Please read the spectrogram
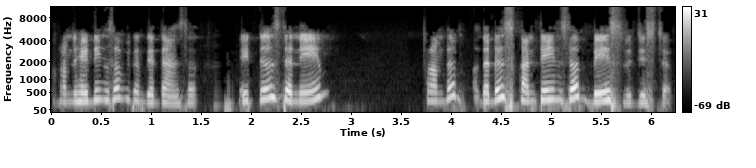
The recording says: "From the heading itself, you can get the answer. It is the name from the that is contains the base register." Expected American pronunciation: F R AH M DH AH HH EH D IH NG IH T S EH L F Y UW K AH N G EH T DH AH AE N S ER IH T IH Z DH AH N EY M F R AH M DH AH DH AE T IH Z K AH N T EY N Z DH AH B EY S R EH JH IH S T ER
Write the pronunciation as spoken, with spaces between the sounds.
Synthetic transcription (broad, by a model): F R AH M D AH HH EH D IH NG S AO F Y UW K AH N G EH T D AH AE N S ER IH T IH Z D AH N EY M F R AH M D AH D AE T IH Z K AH N T EY N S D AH B EY S R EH JH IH S T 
